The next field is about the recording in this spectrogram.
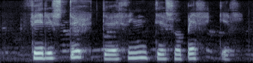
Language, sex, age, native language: Icelandic, female, 9, Icelandic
